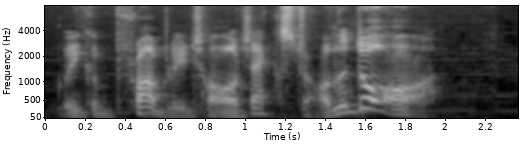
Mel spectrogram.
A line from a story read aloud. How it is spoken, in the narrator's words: exclaimed the monk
